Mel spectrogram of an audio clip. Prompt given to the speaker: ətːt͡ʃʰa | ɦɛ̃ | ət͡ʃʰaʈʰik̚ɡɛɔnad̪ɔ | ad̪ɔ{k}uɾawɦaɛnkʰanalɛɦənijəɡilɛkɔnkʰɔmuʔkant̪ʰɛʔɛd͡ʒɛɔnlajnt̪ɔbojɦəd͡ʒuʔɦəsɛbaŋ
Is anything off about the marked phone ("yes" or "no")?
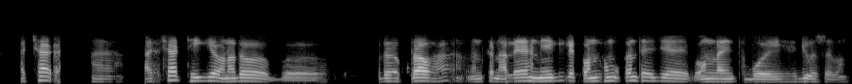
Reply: no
